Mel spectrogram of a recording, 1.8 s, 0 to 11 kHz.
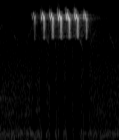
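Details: Japanese wagtail, recorded in 2020, gives a neat run of six evenly spaced, very high chirps over about one second, with nothing else heard.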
